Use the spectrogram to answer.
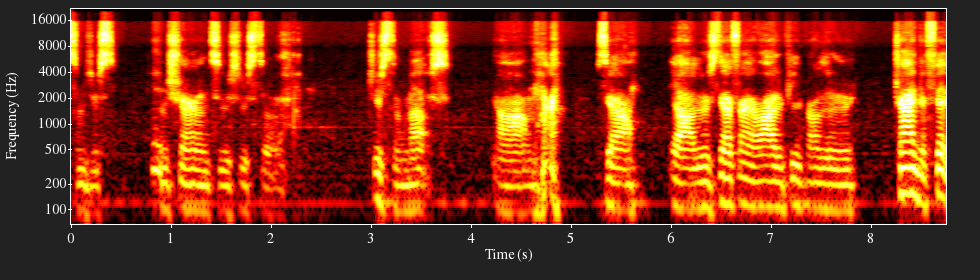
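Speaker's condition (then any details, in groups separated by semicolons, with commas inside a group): Spinal muscular atrophy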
